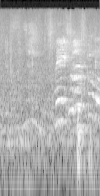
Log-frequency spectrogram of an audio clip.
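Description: Indistinct chatter of people in a hall. About a second in, a child's high-pitched voice rises over it.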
